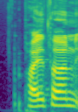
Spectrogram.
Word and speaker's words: Pythion: Python is a support. I know it's Pythion. It's easier to just say Python. Please, no extra syllables.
